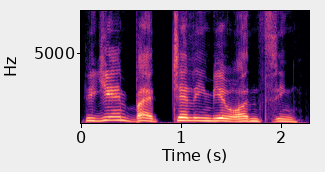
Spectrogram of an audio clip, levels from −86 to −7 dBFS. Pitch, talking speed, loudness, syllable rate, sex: 180 Hz, 160 wpm, -16 LUFS, 4.4 syllables/s, male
